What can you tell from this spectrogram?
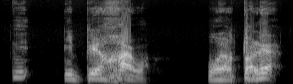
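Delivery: put-on halting, accusing old man; paranoid old father. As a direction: stammer out the accusation.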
